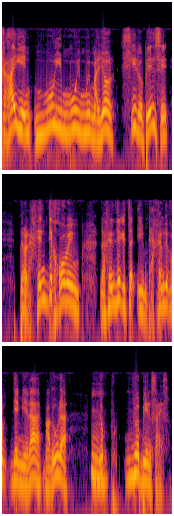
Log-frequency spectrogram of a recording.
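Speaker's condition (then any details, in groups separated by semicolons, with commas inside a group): Down syndrome; congenital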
